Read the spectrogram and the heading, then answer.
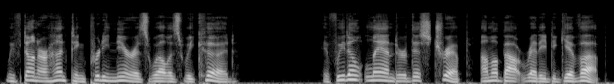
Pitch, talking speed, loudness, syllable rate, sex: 155 Hz, 235 wpm, -18 LUFS, 5.6 syllables/s, male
